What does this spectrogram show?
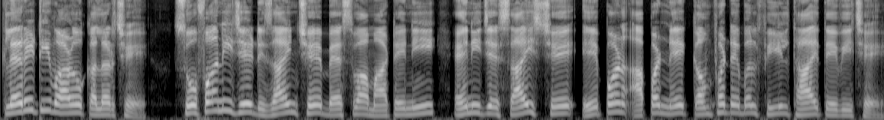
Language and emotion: Gujarati, neutral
